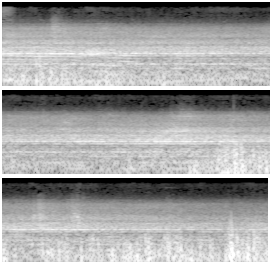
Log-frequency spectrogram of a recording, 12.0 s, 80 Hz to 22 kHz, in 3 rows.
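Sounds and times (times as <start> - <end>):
train running on tracks: 0.0 - 12.0.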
